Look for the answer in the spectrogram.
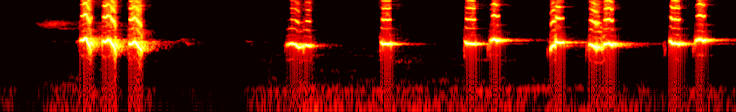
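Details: Sooty-headed bulbul calling to lure wild birds into answering. A quick triple chirp opens, then after a gap come spaced single and doubled whistled notes with soft rising tails.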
